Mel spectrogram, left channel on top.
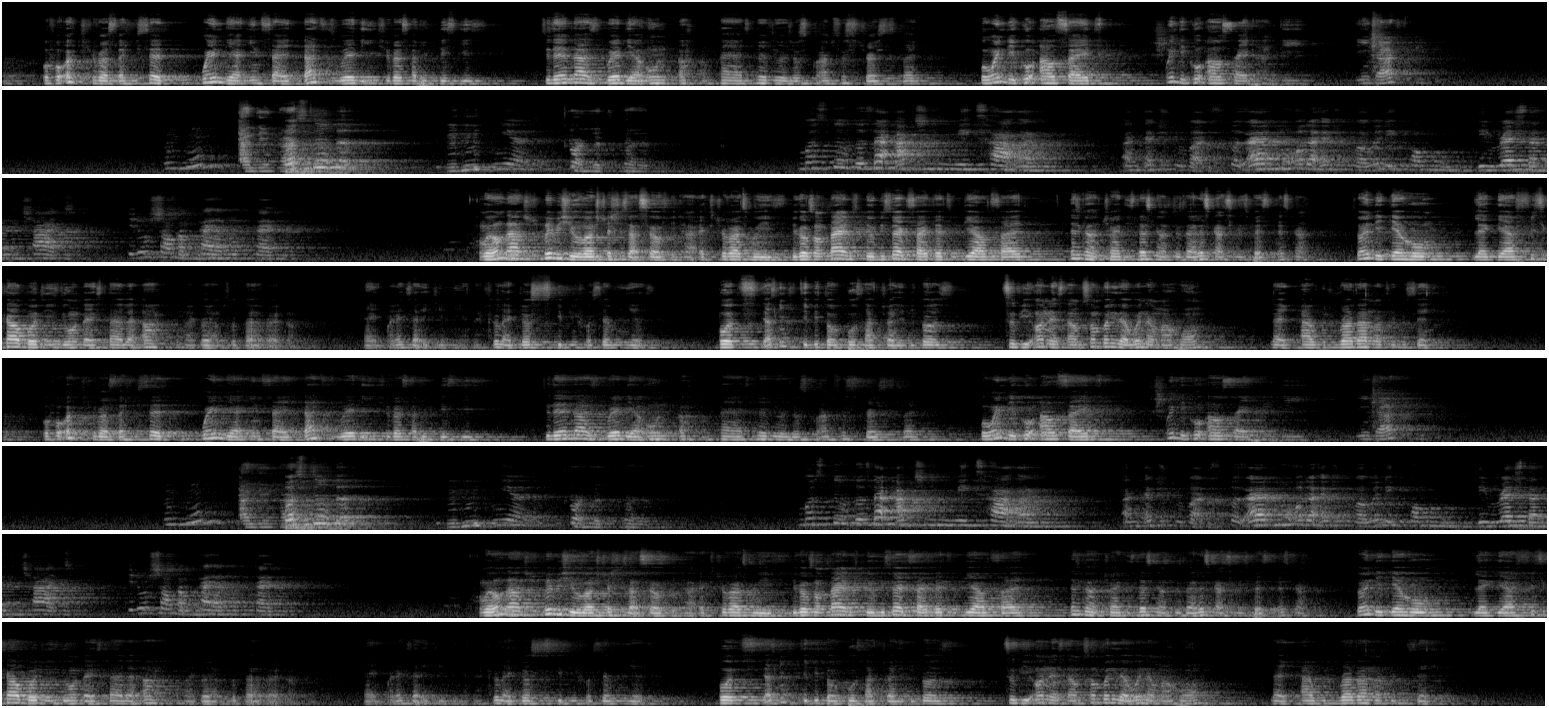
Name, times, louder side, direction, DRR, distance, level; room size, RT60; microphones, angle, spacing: voice 1, 0.4-1.6 1.9-4.7 5.4-9.2 9.8-10.9 11.6-13.0 13.6-13.9 17.8-18.4 19.9-20.3 21.1-21.9 35.7-41.1 41.6-43.9 44.5-45.2 45.6-49.3 50.0-52.8 53.5-55.8 56.4-58.4 59.0-60.7, left 1 dB, 60° left, 3 dB, 1.9 m, -23 dB
voice 2, 17.1-17.5 18.2-18.9 20.3-20.7 23.4-25.8 26.6-27.5 27.7-31.5 32.2-33.6, equal, 15° right, -1 dB, 6.0 m, -32 dB
28.5 x 18.0 x 9.9 m, 1.5 s
head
